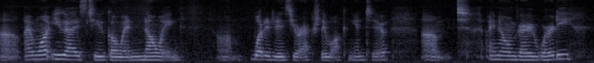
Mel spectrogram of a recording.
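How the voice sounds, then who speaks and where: At a moderate pace, a woman speaks in a fairly low pitch with a bright, sharp tone and fairly even intonation. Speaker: English teacher in Japan, vlogger. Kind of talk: casual vlog talk to camera. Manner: hesitant, many ums.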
